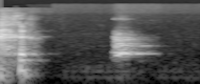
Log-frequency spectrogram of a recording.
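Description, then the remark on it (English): A dog barks twice, a sharp bark followed about a second later by a more drawn-out, tonal one, moderately loud with silence around them and no talking. “I got our dog barks in the background.”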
